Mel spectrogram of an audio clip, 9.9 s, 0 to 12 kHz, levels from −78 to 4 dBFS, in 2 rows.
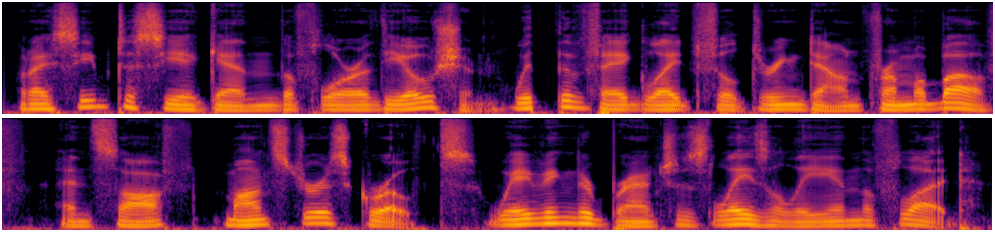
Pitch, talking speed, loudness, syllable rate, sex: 100 Hz, 180 wpm, -17 LUFS, 4.6 syllables/s, male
